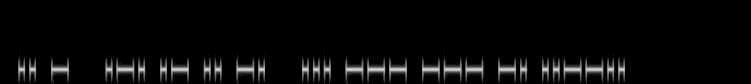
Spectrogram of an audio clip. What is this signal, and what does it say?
Morse code, heard as a keyed tone, about 22 wpm, 700 Hz. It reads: IT RAIN SOON?
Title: Sentences from Top 1000 Words - Review Part 1 - 22wpm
